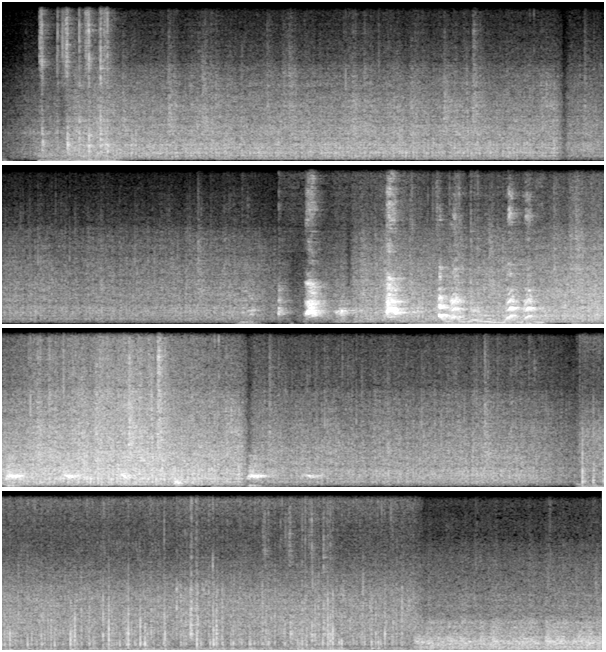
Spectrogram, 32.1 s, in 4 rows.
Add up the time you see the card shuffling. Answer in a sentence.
The card shuffling can be heard for 3 seconds in total.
